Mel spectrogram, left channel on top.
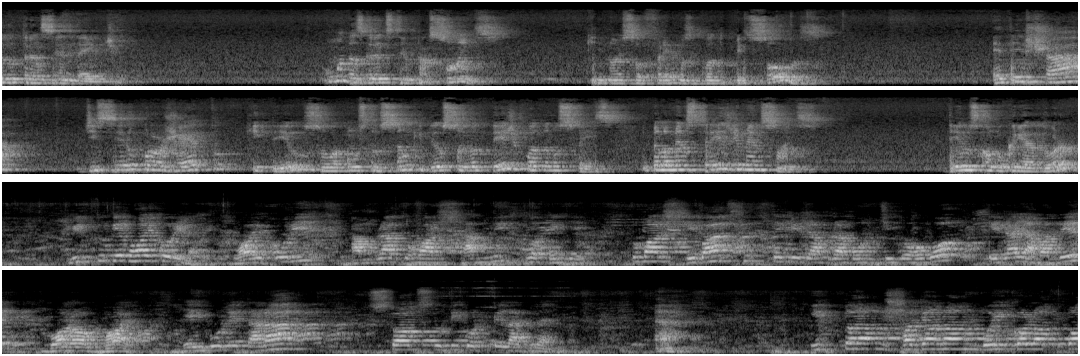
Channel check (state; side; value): different; both; correlation 0.00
